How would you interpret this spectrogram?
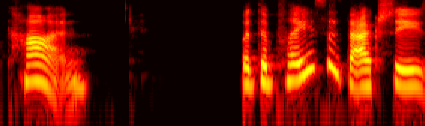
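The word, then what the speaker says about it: Caen: So to name your city Kain, I'm going to pronounce that Kain, but um they do actually pronounce it Khan, which puts me in mind of Khan like um the Mongols, Genghaskhan.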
